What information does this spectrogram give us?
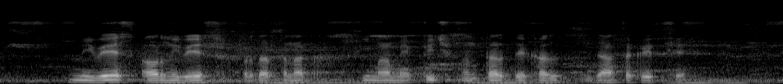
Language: Maithili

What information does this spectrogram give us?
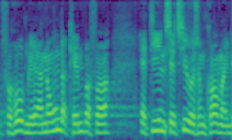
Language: Danish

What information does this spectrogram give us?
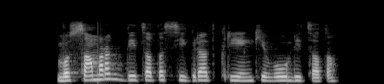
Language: Macedonian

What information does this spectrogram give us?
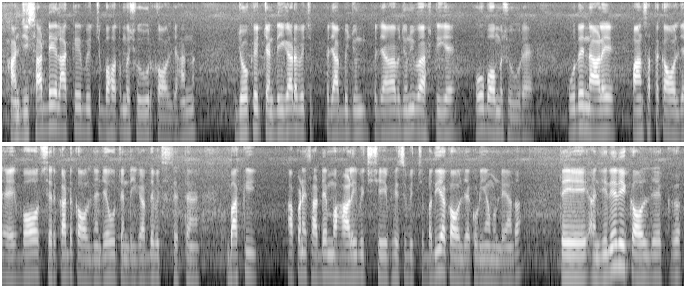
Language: Punjabi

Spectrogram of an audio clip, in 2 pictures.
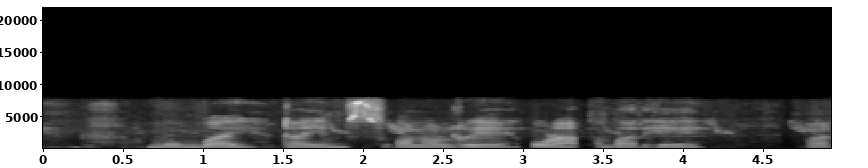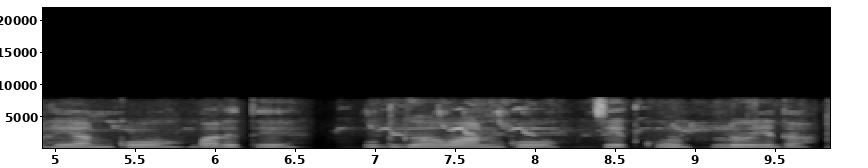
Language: Santali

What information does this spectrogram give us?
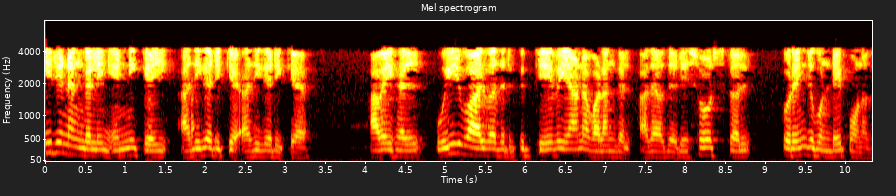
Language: Tamil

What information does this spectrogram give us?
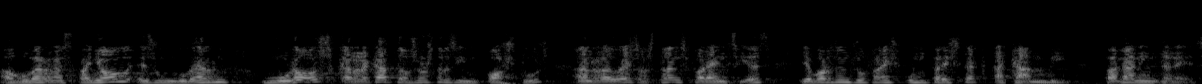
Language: Catalan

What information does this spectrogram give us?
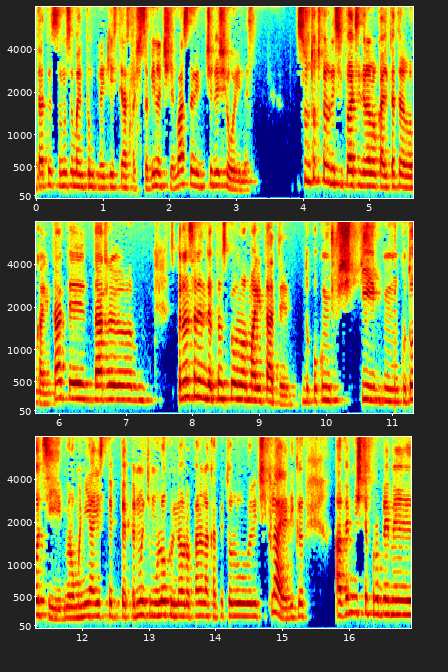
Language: Romanian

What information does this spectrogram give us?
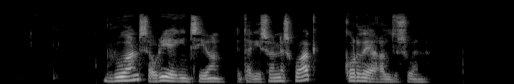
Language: Basque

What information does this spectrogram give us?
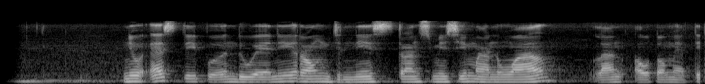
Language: Javanese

